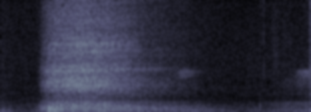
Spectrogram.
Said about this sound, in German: Sie atmet zuerst tief ein und dann wieder aus.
